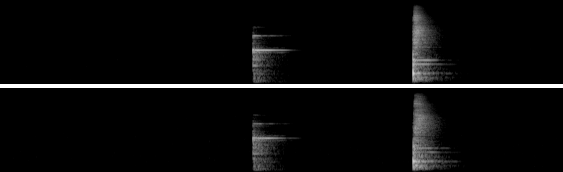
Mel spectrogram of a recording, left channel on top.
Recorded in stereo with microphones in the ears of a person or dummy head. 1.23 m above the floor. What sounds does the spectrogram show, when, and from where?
2.5 s a piano: 10° left (ahead or behind), 1.6 m
4.1 s a snare drum: 30° left (ahead or behind), 1.0 m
